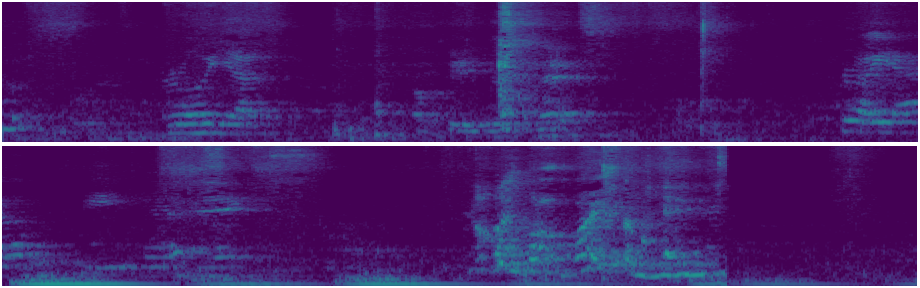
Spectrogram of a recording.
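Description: A young woman giggles loudly close by.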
